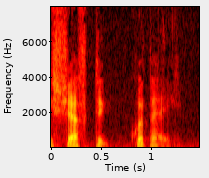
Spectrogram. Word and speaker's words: chef d'équipe: I always mispronounce that. – I know. – It really should be chef d'équipe.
